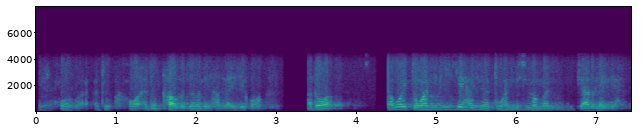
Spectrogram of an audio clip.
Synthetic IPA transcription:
hojɦo̰jɐduhojɐdupʰabɐzɯŋɐniɦaŋlajzikʰɔ | ɐdɔ | tamojtɔŋhanbiɡeɦajs̬inɐtɔŋhanbisimɐmɐntijadɐlajɡe

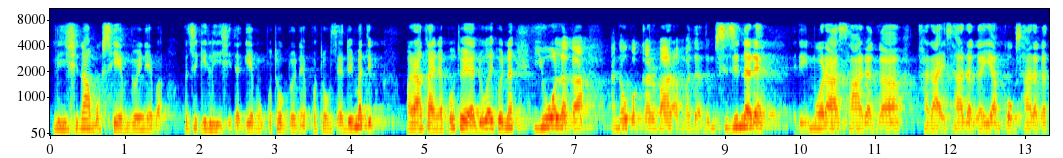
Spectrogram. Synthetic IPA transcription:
lisinɐɐmuk̚semdojnebɐ̰ | huzikːilisidɐɡiɐmuk̚putʰok̚dojneputʰok̚seɐdujmɐtip̚ | mɐɾaŋkʰajnɐputʰojeɐduɡɐɐjkʰojnɐjolːɐɡɐː | nɐwbɐkɐɾbaɾɐ̰mɐdɐːdumsizinːɐɾehɐjdɐɡimoɾasaɾɐɡɐ | kʰɐɾajsaɾɐɡɐjaŋkʰɐwk̚saɾɐɡɐ

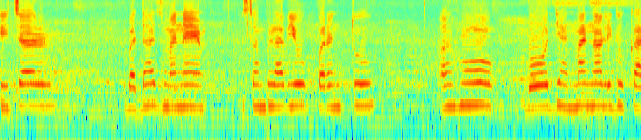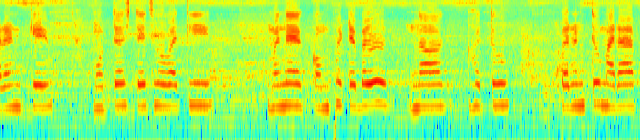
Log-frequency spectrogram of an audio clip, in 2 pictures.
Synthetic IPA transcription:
ʈit͡ʃəɾ | bəd̪ʱad͡ʒməne | sə̃mbʱɭaʋjũpəɾənt̪u | ɦũ | bod̪ʱjanmãnəlid̪ʱũkaɾəɳke | moʈəsʈed͡ʒɦoʋat̪ʰi | mənekɔmfəɾʈebəl | nə | ɦət̪ũ | pəɾənt̪umaɾa

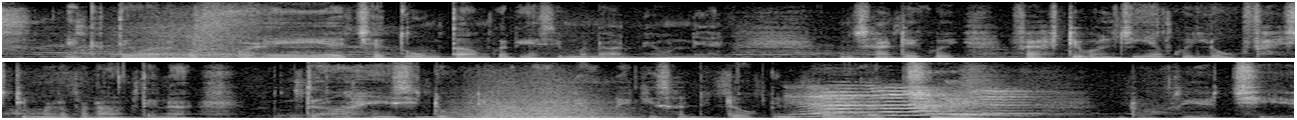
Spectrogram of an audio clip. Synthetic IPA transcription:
ɪkt̪ɪaːɾəɡəɾbəɽeːətːʃʰeːt̪uːmt̪aːmkəɾiəsĩːmənãːneɦõːneːɛ̃ː | saːɖeːkoːiː | pʰɛːsʈiːʋəld͡ʒiːjãːkoːiːloːkpʰɛːsʈiːbəlbənãːnd̪eːnaː | t̪eəɦẽːəsĩːɖɔːkɾiːmənãːneːɦõːneɛːkɪsaːɖiːɖɔːkɪnpəɽiːʔətːʃʰiːɦɛː | ɖɔːkɾiːətːʃʰḭːɛ

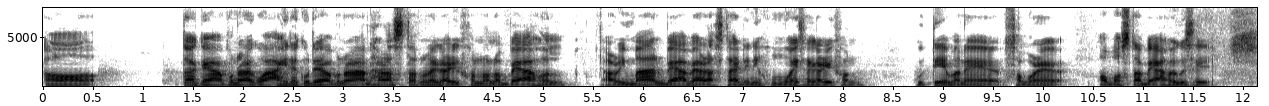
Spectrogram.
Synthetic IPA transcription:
ɔ̃ | takɛapunaɹakʊaɦitʰakutɛapunaɹadʱaɹastɔtmanɛɡaɹikʰɔnɔlɔp̚bɛjaɦol | a̰ɹuimanbɛjabɛjaɹastajdinixumɔjajs̬ɛɡaɹikʰɔn | ɡutejmanɛsɔbɔɹɛ | ɔbɔstʰabɛjaɦojɡojsaɛ̰

